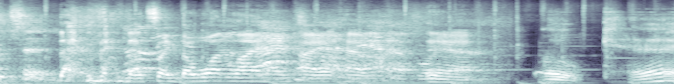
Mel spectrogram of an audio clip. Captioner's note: laughs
